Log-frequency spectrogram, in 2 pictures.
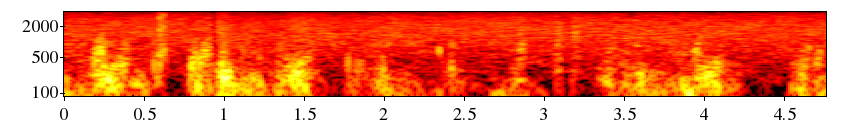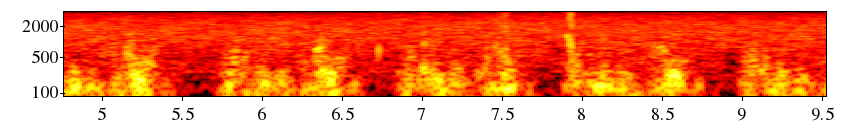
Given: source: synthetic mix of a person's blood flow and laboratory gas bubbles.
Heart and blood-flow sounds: Doppler ultrasound of blood flow; precordium
0.53-0.65 s: bubbles
1.04-1.28 s: bubbles
1.75-2.04 s: bubbles
2.31-2.47 s: bubbles
6.70-6.76 s: bubbles
6.92-7.04 s: bubbles
7.31-7.62 s: bubbles
7.89-8.00 s: bubbles
From the record:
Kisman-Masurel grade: 221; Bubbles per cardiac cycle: several, 3 to 8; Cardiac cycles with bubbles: 10 to 50%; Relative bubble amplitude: barely perceptible (0.100 to 0.250); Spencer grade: 2 (many but less than half of the cardiac periods contain bubble signals, singularly or in groups); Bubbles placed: only in the low amplitude regions of the cardiac cycle

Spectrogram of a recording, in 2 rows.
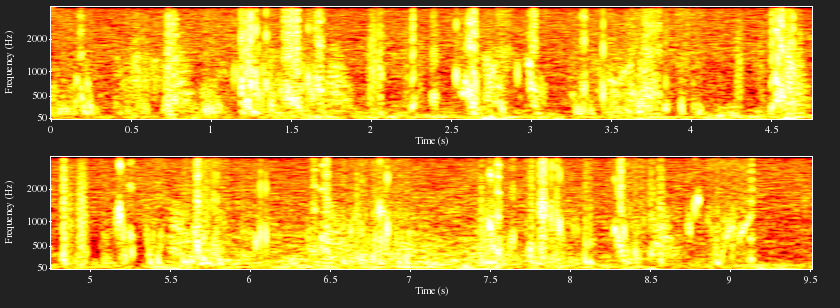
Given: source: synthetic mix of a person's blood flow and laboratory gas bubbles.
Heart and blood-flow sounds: Doppler ultrasound of blood flow; subclavian vein
0.00-0.32 s: bubbles
0.38-0.86 s: bubbles
0.90-1.74 s: bubbles
2.02-2.10 s: bubbles
2.23-2.31 s: bubbles
2.35-2.43 s: bubbles
2.49-3.08 s: bubbles
3.22-4.08 s: bubbles
4.47-4.66 s: bubbles
4.78-4.99 s: bubbles
5.05-5.27 s: bubbles
5.31-5.47 s: bubbles
5.54-6.13 s: bubbles
6.34-7.03 s: bubbles
7.30-7.67 s: bubbles
7.70-8.18 s: bubbles
8.24-8.60 s: bubbles
8.71-8.83 s: bubbles
8.85-9.17 s: bubbles
From the record:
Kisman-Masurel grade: 342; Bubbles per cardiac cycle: rolling drumbeat, 9 or more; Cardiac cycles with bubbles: 100%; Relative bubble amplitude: moderate (0.250 to 0.450); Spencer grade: 3 (all of the cardiac periods contain showers or single bubble signals, but not dominating or overriding the cardiac motion signals); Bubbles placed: anywhere in the cardiac cycle

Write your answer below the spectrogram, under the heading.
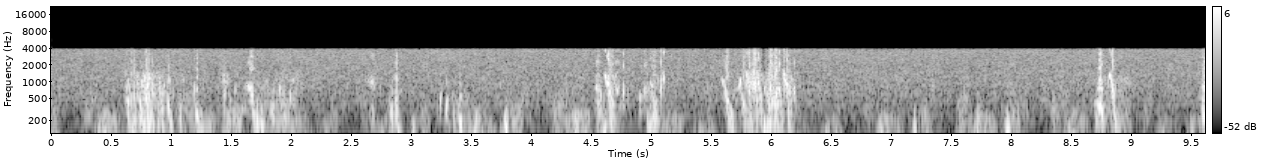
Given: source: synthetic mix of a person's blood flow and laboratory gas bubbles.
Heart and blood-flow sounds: Doppler ultrasound of blood flow; precordium
0.60-1.12 s: bubbles
1.16-1.27 s: bubbles
1.44-2.08 s: bubbles
2.61-2.72 s: bubbles
2.80-2.95 s: bubbles
3.21-3.47 s: bubbles
4.53-4.84 s: bubbles
4.88-5.15 s: bubbles
5.58-6.24 s: bubbles
8.66-9.01 s: bubbles
9.54-9.63 s: bubbles
From the record:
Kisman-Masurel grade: 232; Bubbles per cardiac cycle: several, 3 to 8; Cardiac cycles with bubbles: 50 to 99%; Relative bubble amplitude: moderate (0.250 to 0.450); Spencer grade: 3 (all of the cardiac periods contain showers or single bubble signals, but not dominating or overriding the cardiac motion signals); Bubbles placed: anywhere in the cardiac cycle

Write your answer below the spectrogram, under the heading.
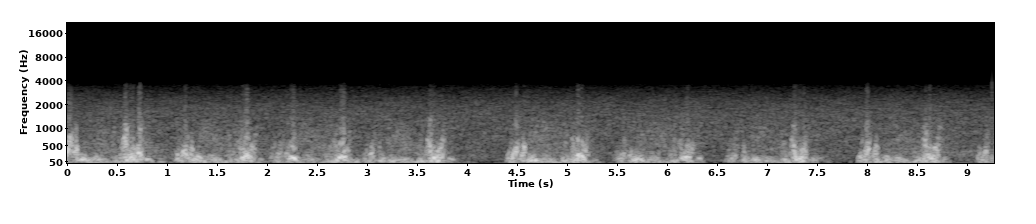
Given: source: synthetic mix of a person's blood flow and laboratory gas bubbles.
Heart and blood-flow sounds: Doppler ultrasound of blood flow; precordium
no bubbles
From the record:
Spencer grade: 0 (complete lack of bubble signals)

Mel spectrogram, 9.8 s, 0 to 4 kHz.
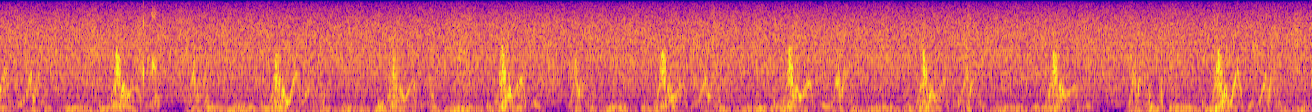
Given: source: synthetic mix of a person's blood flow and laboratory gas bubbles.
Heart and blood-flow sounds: Doppler ultrasound of blood flow; precordium
1.05-1.21 s: bubbles
8.69-8.75 s: bubbles
From the record:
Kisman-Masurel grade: 122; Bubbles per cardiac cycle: 1 to 2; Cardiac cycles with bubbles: 10 to 50%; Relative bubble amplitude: moderate (0.250 to 0.450); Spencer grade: 2 (many but less than half of the cardiac periods contain bubble signals, singularly or in groups); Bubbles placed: only in the low amplitude regions of the cardiac cycle

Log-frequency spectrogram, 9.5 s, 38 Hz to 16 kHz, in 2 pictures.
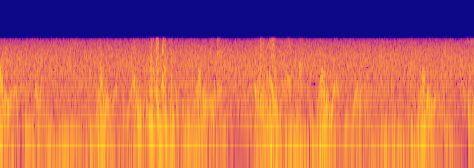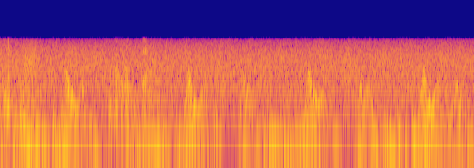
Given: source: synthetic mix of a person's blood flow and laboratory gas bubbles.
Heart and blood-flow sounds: Doppler ultrasound of blood flow; precordium
1.32-1.93 s: bubbles
2.10-2.23 s: bubbles
2.47-3.09 s: bubbles
4.65-5.05 s: bubbles
5.82-6.05 s: bubbles
6.14-6.37 s: bubbles
From the record:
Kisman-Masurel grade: 223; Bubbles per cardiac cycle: several, 3 to 8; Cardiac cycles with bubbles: 10 to 50%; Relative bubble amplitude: loud (0.450 to 0.775); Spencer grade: 2 (many but less than half of the cardiac periods contain bubble signals, singularly or in groups); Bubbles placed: only in the low amplitude regions of the cardiac cycle

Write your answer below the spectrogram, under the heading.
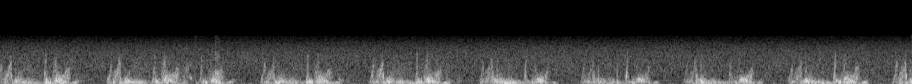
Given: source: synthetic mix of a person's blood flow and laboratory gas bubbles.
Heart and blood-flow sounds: Doppler ultrasound of blood flow; precordium
1.78-1.93 s: bubbles
2.10-2.23 s: bubbles
From the record:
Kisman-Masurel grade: 121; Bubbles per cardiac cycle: 1 to 2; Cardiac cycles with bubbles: 10 to 50%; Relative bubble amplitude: barely perceptible (0.100 to 0.250); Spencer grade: 2 (many but less than half of the cardiac periods contain bubble signals, singularly or in groups); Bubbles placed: only in the low amplitude regions of the cardiac cycle

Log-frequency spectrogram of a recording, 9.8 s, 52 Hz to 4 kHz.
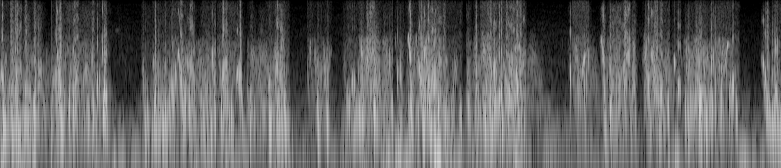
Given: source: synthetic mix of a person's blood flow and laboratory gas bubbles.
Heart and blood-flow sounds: Doppler ultrasound of blood flow; subclavian vein
0.00-0.59 s: bubbles
0.64-1.38 s: bubbles
1.75-3.63 s: bubbles
3.83-4.15 s: bubbles
4.28-5.79 s: bubbles
5.82-6.58 s: bubbles
7.10-7.39 s: bubbles
7.49-7.98 s: bubbles
8.01-9.24 s: bubbles
9.50-9.77 s: bubbles
From the record:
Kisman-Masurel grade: 444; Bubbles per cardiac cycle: continuous sound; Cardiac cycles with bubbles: 100%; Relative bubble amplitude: maximal (0.775 to 0.999); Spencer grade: 4 (maximum detectable bubble signal sounding continuously throughout systole and diastole of every cardiac period, and overriding the amplitude of the normal cardiac signals); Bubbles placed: anywhere in the cardiac cycle

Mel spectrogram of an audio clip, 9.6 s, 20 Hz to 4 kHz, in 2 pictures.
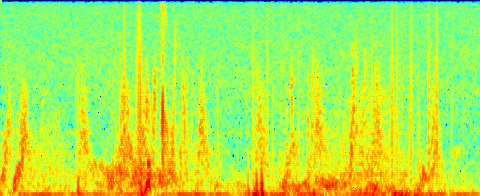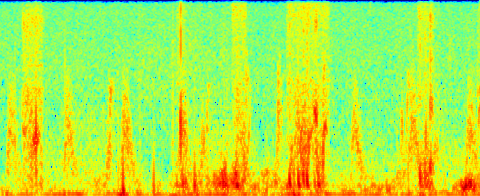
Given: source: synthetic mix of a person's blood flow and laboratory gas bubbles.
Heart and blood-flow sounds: Doppler ultrasound of blood flow; subclavian vein
1.59-1.66 s: bubbles
5.01-5.24 s: bubbles
6.56-6.66 s: bubbles
7.12-7.26 s: bubbles
7.66-8.09 s: bubbles
8.97-9.18 s: bubbles
9.57-9.61 s: bubbles
From the record:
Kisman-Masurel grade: 123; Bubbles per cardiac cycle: 1 to 2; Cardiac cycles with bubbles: 10 to 50%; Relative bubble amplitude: loud (0.450 to 0.775); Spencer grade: 2 (many but less than half of the cardiac periods contain bubble signals, singularly or in groups); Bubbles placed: anywhere in the cardiac cycle

